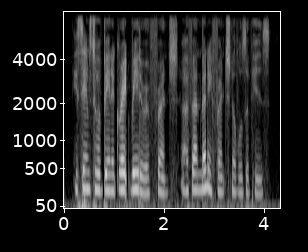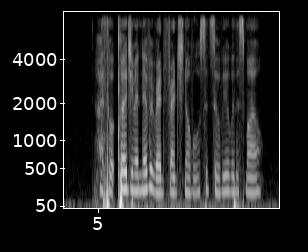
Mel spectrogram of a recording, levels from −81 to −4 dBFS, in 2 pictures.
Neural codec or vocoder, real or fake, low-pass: none; real; 7.2 kHz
